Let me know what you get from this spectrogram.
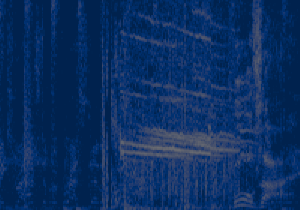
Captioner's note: fireworks popping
